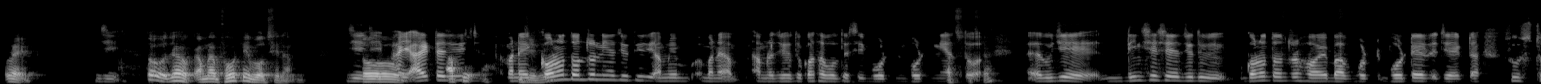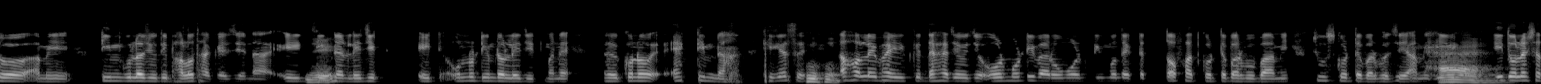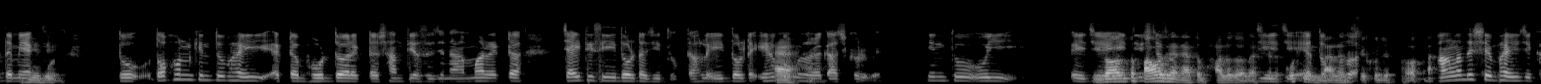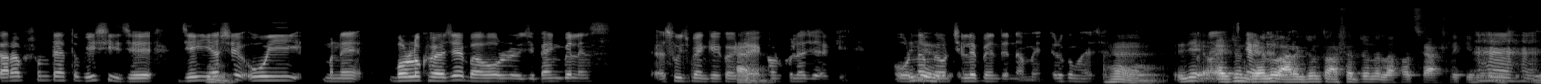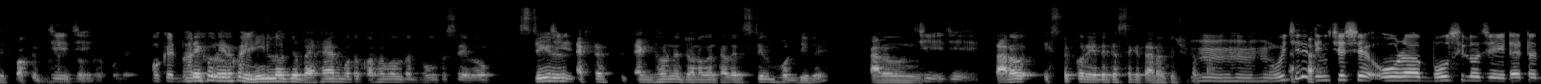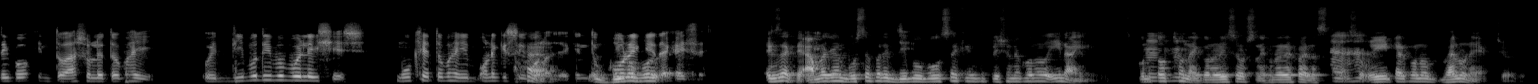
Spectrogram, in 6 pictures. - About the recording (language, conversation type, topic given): Bengali, unstructured, আপনি কি বুঝতে পারেন কেন ভোট দেওয়া খুব গুরুত্বপূর্ণ?
- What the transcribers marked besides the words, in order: other background noise; laughing while speaking: "না। ঠিক"; in English: "কারাপশন"; chuckle; "কথাবার্তা" said as "কথাবলবা"; chuckle; in English: "রেফারেন্স"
